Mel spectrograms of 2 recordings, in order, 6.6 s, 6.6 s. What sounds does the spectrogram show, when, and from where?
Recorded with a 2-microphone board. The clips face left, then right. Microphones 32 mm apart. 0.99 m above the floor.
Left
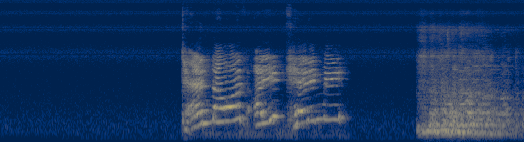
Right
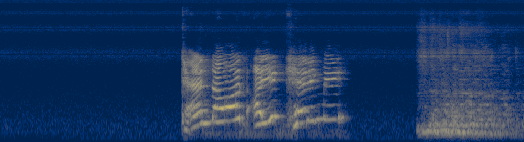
2.3 s a shout: 40° right (ahead or behind), 0.8 m; by 4.4 s 25° right (ahead or behind), 0.8 m
5.2 s laughter: 40° left (ahead or behind), 0.6 m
